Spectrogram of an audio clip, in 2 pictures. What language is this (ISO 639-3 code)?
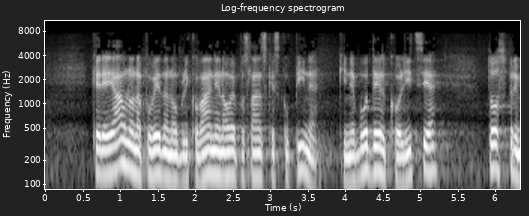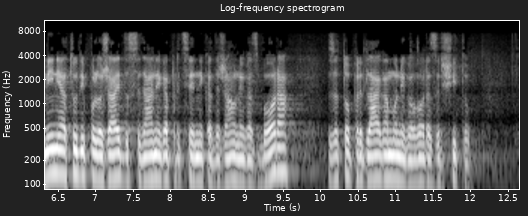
slv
